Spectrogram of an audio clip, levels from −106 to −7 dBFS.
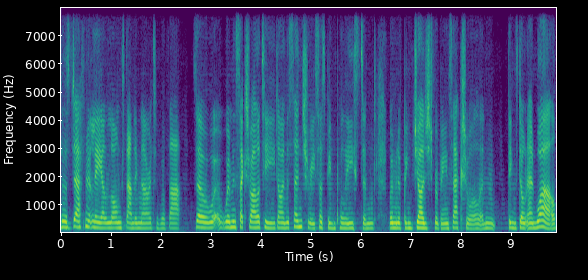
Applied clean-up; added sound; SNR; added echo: neural separator model SepFormer DNS4.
